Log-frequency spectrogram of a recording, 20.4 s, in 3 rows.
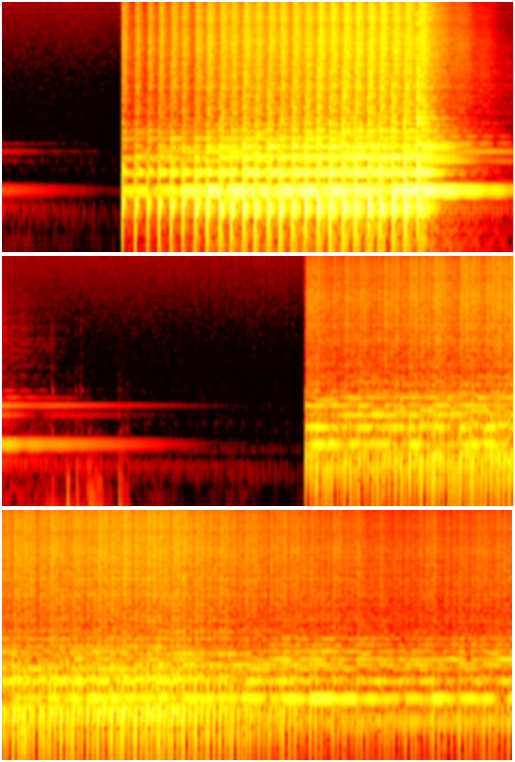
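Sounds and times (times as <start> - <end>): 
14x65 oak snare drum: 1.6 - 6.6, 10.9 - 20.4.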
